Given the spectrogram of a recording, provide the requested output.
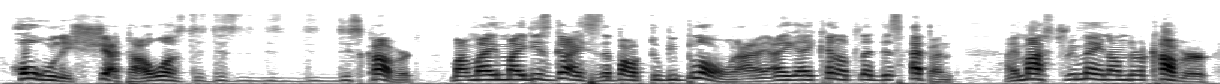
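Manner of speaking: loud, high panicked villain; hammed-up villain caught out, then threatening; hammy Naga wizard blowing her cover. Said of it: "that's definitely her voice".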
